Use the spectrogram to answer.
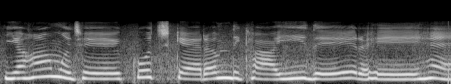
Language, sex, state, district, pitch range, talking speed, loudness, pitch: Hindi, female, Madhya Pradesh, Katni, 250-285 Hz, 105 wpm, -9 LUFS, 270 Hz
